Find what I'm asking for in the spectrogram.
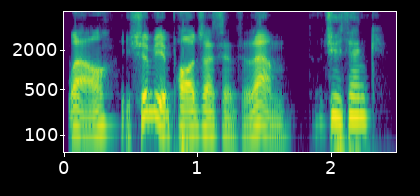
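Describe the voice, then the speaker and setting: A man's voice: medium pitch, wildly swooping pitch, fast talker, no echo, clean studio sound. A man voicing an imperious, curt rich young woman in a read-aloud of a video game. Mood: indignant.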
